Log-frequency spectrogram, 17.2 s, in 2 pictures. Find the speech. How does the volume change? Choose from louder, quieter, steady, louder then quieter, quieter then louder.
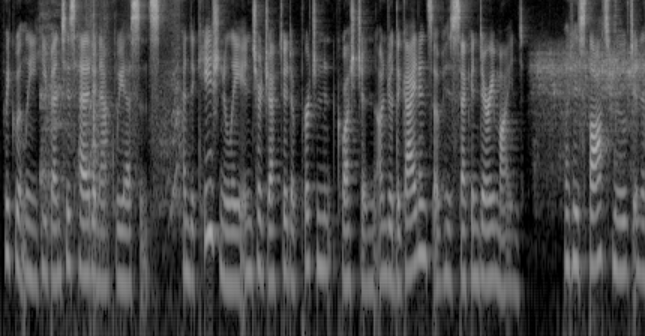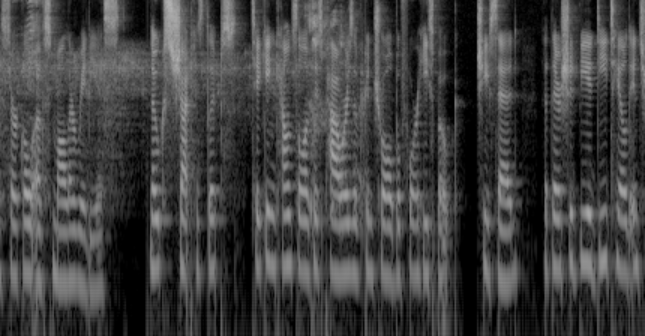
steady.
